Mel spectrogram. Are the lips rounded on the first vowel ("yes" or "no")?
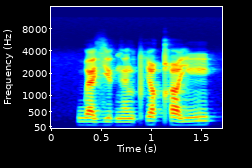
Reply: no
